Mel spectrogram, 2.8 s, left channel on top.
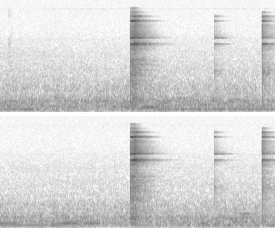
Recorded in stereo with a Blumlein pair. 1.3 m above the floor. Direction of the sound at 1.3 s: Straight ahead.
